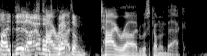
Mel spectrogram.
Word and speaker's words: Tyrod: Tyrod was coming back. Isn't it like pronounced Tarad? Yeah. We learned that via Hard Knocks.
